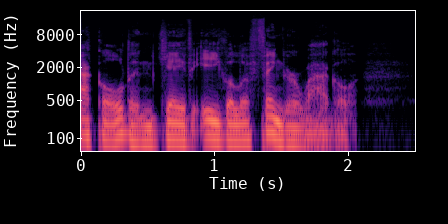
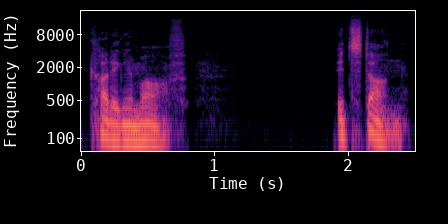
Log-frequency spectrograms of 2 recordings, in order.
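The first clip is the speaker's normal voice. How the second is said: usual speaking voice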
